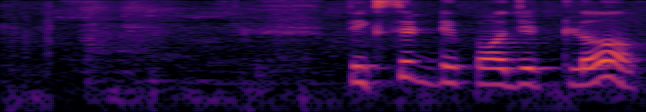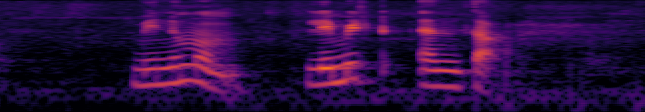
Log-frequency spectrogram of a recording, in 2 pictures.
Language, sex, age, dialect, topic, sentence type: Telugu, female, 41-45, Utterandhra, banking, question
